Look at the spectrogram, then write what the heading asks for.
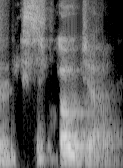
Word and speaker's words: Biscotto: so difficult so it's biscoto so like you know bis like an Italian cookie right right so these are biscoto which Isis word for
